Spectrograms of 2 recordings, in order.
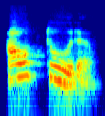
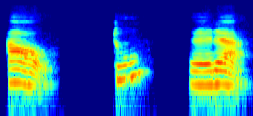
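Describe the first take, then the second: First: Said in the usual way. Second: "al, tu, ra" com pausa entre as sílabas; separando sílabas. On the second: Shown as a demonstration. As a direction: diga "al... tu... ra", uma de cada vez. ("al, tu, ra" em sílabas isoladas) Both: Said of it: "Se eu separar sílabas".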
